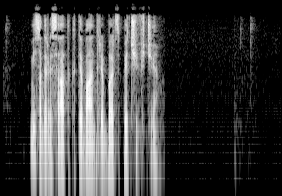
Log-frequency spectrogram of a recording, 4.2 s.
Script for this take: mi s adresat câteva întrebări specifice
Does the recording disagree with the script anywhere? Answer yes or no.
no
